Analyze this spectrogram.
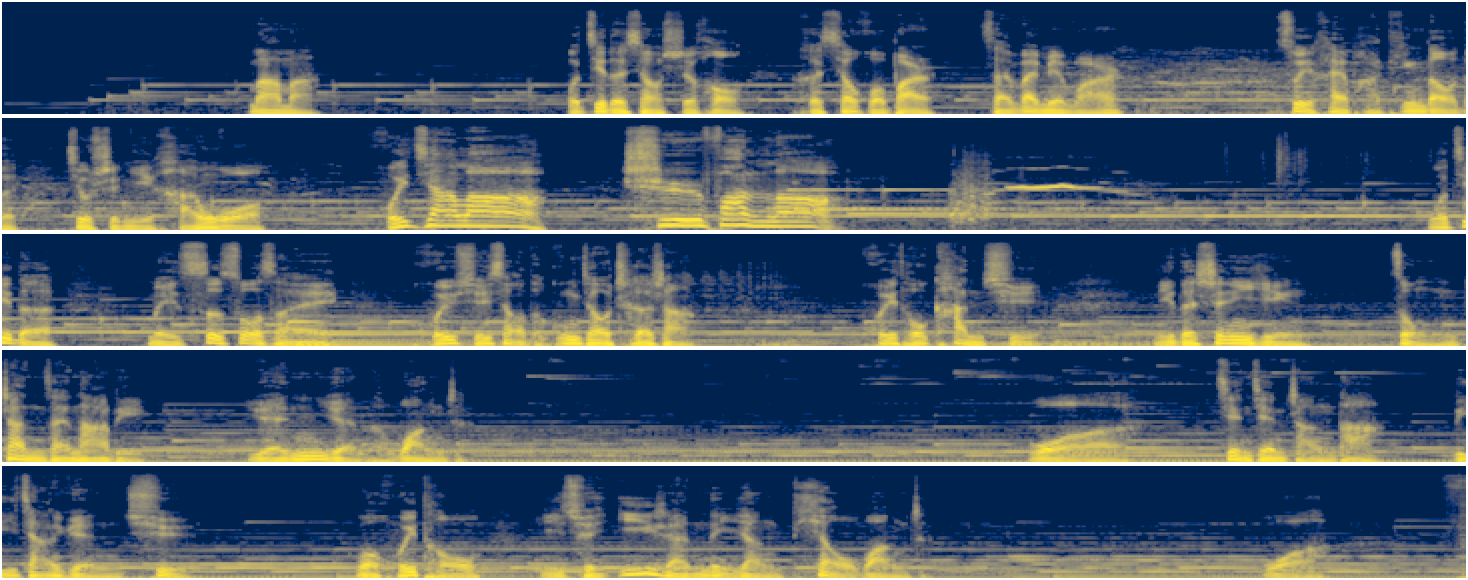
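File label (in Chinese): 男旁白母亲暖心; 男365旁白母亲暖心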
